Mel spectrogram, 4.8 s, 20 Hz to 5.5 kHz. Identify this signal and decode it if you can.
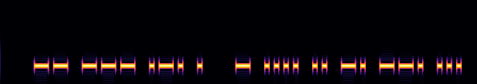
Morse code, heard as a keyed tone, about 25 wpm, 600 Hz. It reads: MORE THINGS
